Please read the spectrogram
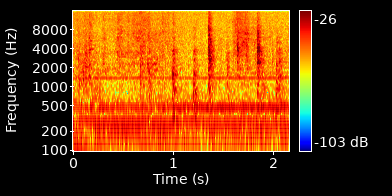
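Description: Near silence: room tone with a faint steady hum and a scatter of faint, irregular ticks.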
